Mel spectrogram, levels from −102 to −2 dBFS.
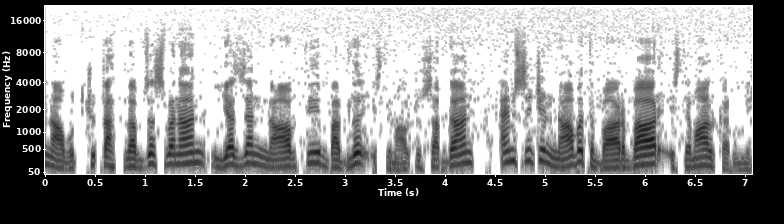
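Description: Across the full length of the speech there is overdone noise removal: a noise reduction stage set far too aggressively, shutting down individual frequency bands whenever their level sits close to its noise estimate. Quieter parts of the voice fall below that threshold and vanish with the noise. Between phrases the background drops to near silence dotted with twinkling specks. A spectrogram shows scattered isolated blips in the gaps and ragged, hollowed-out harmonics.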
